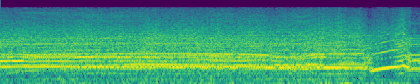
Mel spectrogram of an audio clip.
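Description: A group of children and a young man screaming together in one long, loud held yell, which breaks off near the end.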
